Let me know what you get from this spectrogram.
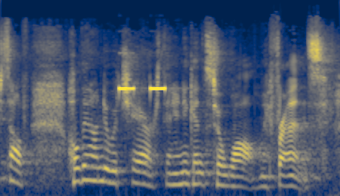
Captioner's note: timer beeping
